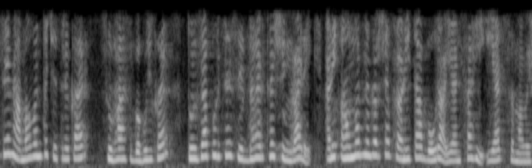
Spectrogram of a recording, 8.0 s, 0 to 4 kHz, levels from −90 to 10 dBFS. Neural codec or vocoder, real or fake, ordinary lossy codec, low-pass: codec, 16 kHz, 4 kbps, FreqCodec, smaller model; fake; AAC, 24 kbps; 3.6 kHz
